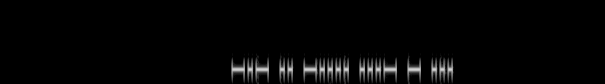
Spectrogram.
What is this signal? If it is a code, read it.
Morse code, heard as a keyed tone, about 30 wpm, 700 Hz. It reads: KI6VTS
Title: USA Call Signs - 6 Characters - Repeated 2x - 30wpm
